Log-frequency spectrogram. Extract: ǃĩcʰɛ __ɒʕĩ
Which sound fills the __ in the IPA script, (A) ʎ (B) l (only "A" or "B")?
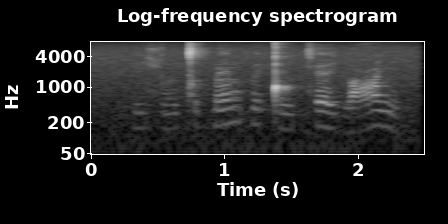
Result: A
